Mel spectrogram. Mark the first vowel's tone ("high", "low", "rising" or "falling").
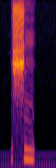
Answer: low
